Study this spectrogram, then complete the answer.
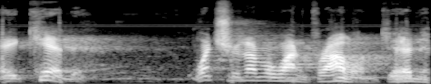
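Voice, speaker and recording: A put-on character voice from a man, raspy and gravelly, at a fairly slow pace. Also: fairly high pitch for a man. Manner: blunt, confrontational.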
